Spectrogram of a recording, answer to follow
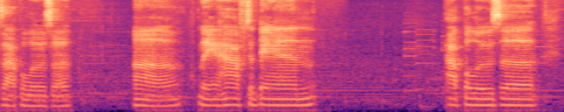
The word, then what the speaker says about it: Appaloosa: They absolutely have to ban Apollo USA. That's how he pronounces Appaloosa.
